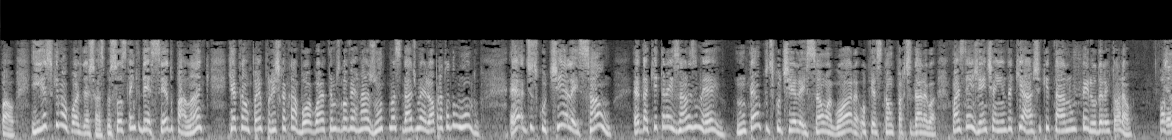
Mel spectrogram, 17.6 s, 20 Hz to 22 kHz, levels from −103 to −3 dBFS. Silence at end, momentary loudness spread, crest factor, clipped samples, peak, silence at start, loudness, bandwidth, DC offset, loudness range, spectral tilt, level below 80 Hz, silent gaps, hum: 0 s; 4 LU; 14 dB; under 0.1%; -6 dBFS; 0 s; -20 LUFS; 8 kHz; under 0.1%; 1 LU; -3.5 dB/octave; -44 dBFS; none; none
